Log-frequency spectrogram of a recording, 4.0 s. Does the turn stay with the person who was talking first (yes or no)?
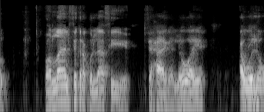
yes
